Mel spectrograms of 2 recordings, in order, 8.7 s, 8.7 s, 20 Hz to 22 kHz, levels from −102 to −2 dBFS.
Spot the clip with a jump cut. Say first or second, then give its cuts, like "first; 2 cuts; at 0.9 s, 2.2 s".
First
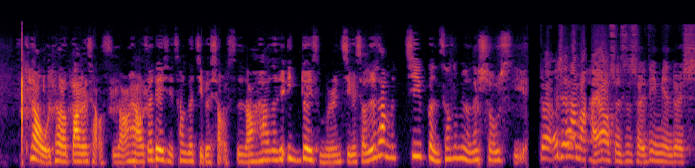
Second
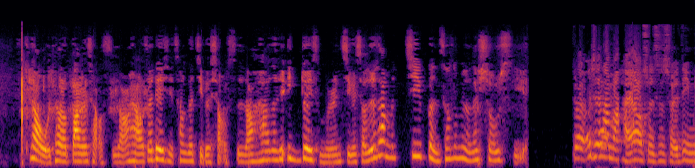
first; 1 cut; at 6.7 s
